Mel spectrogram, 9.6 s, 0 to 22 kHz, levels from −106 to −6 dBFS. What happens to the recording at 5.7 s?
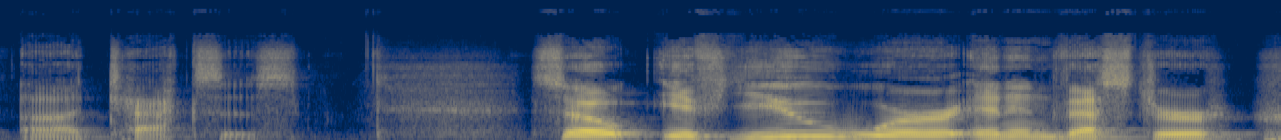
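At 5.7 s the speech is affected by the stereo read as mono fault, which runs through the whole clip rather than starting there. The left and right samples of each stereo frame are taken one after another as if they were a single channel, so every frame becomes two consecutive samples. Playback runs at 0.5x speed, and the pitch sits 12 semitones, a full octave, low. A fainter mirrored copy of the spectrum also appears in the upper half of the band.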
